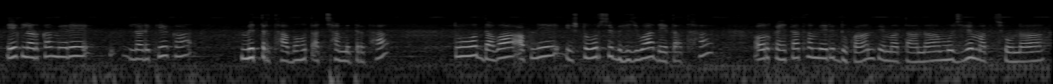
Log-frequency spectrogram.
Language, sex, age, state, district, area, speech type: Hindi, female, 60+, Uttar Pradesh, Lucknow, rural, spontaneous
